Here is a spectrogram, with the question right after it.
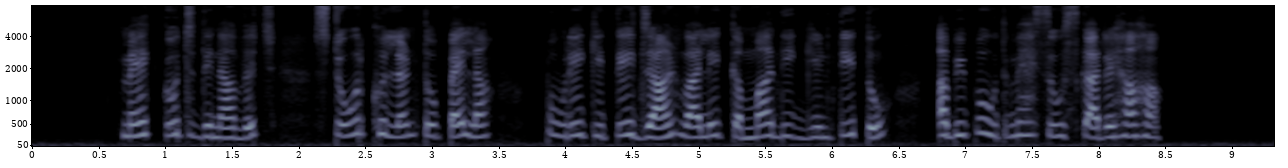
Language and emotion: Punjabi, fearful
